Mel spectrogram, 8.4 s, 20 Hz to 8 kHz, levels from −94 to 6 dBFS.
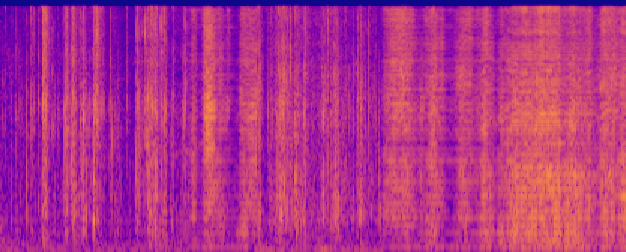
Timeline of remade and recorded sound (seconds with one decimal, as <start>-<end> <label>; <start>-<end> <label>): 0.0-2.5 recorded; 2.5-3.4 remade; 3.4-5.1 recorded; 5.1-8.4 remade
